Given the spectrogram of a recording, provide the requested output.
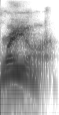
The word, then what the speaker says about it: Rayan: I meant to tell you at the start, but it's pronounced rayon, Oh, like the Ray. fabric. Oh, Yeah, like the fabric.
